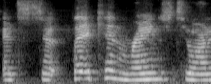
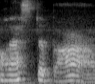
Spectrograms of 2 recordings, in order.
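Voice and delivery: corny put-on grandma-type voice; 5 semitones lower, 5 dB quieter than usual. Explaining old slang, imitating the grandma friend: imitating the grandma friend. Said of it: "the grandma friend, and you'll say, like".

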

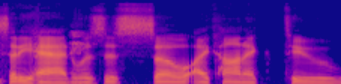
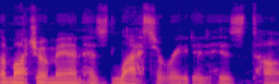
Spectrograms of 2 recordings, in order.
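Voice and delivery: low, dead serious commentator voice; 4 semitones lower, 7 dB quieter than usual. Retelling a wrestling commentary call: serious Gorilla Monsoon voice. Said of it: "Gorilla Monsoon in a serious voice is like".

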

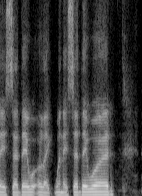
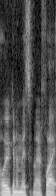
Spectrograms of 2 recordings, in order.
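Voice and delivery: mock-playful, louder and faster; 6 dB louder than usual. Retelling a movie's ending as she dances, imitating someone speaking playfully. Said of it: "she kind of like playfully says".

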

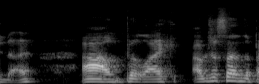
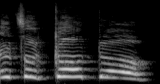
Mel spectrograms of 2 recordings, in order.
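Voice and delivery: full-lung shout, very loud, very high, shrill; 10 dB louder than usual. Joking about getting directions in japan: pretend shouting at top of lungs. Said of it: "start shouting at the top of my lungs".

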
